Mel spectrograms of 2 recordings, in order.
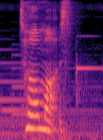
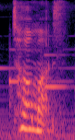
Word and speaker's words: Thomas: Watched watched T is spelled NX in few names. Talent talent. Tames. Tames. Thomas. Thomas.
